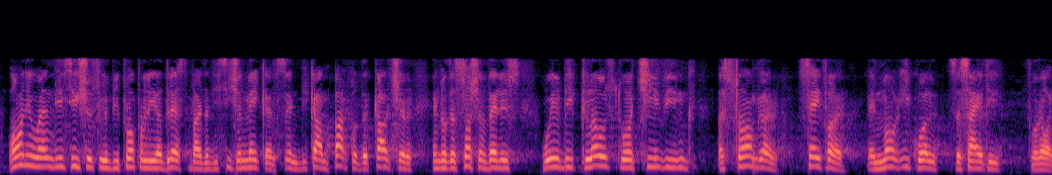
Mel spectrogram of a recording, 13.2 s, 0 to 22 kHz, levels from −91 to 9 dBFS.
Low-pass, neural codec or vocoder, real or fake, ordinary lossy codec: 5.4 kHz; codec, 16 kHz in and 24 kHz out, 1.1 kbps, FireRedTTS-2 codec; fake; none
